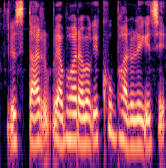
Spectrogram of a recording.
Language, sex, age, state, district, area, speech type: Bengali, female, 18-30, West Bengal, Jalpaiguri, rural, spontaneous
